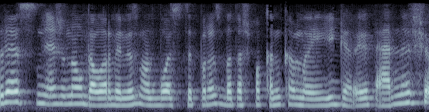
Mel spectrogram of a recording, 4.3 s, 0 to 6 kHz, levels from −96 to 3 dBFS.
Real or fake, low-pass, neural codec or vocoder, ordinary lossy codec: fake; 5.4 kHz; codec, 16 kHz, 2 kbps, X-Codec, HuBERT features, trained on general audio; AAC, 32 kbps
